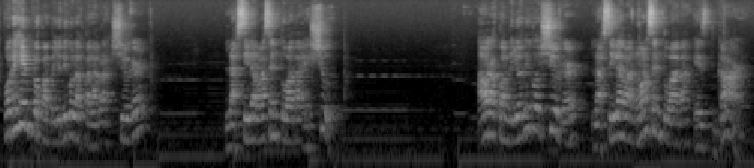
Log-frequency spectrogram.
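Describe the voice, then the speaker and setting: A fairly high-voiced man teaches English pronunciation, slow and emphatic, drilling each word. His voice rings in an echoey room, with faint music underneath. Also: fairly bright tone. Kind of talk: pronunciation lesson.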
